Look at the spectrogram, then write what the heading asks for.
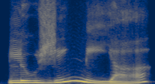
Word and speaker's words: Lugenia: Rod Wilson, who is the executive director at Lugenia.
